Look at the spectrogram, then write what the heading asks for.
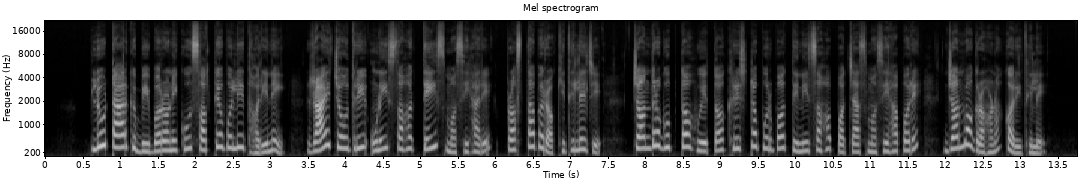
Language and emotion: Odia, neutral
